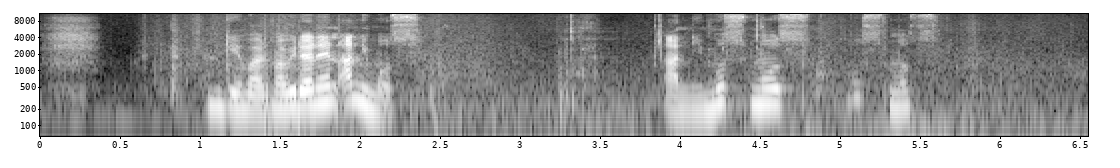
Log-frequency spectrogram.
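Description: A young woman speaks quietly and calmly nearby.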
